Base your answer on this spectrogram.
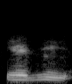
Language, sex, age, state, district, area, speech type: Urdu, male, 60+, Delhi, Central Delhi, urban, conversation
